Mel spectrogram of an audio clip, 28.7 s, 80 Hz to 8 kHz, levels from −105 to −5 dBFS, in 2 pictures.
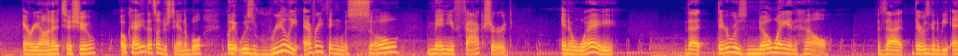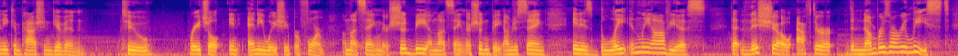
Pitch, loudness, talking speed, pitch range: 165 Hz, -21 LUFS, 140 wpm, 150-185 Hz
